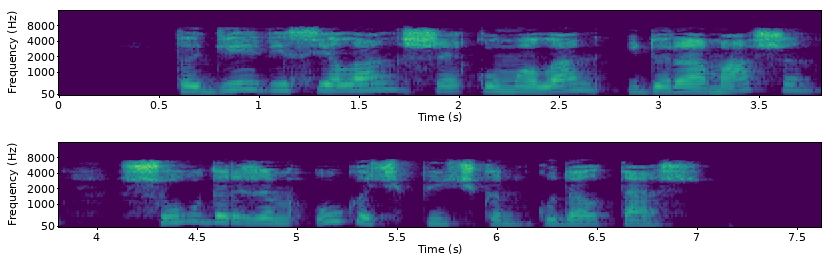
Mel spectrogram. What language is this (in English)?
Mari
